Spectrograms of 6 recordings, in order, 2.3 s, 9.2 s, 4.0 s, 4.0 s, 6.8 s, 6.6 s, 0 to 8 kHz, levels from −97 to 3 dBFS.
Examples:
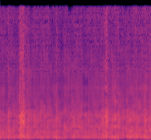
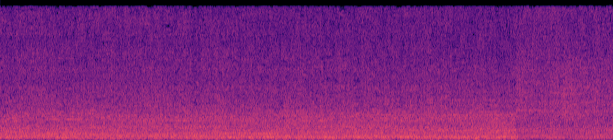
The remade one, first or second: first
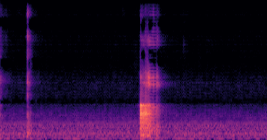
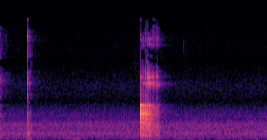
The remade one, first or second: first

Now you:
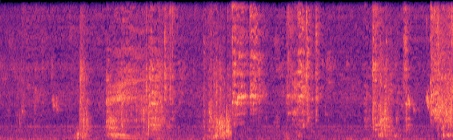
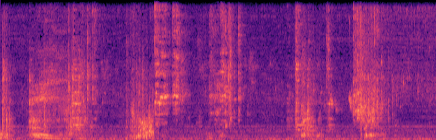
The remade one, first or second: first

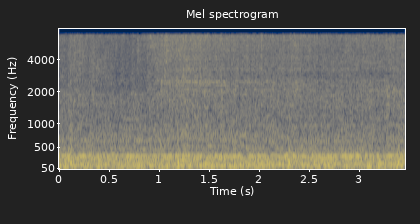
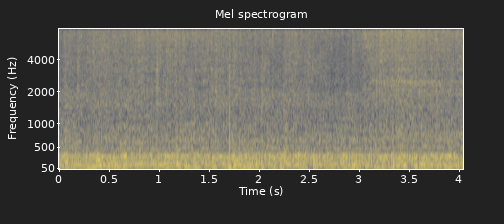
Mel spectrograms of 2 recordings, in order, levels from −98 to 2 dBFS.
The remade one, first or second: second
